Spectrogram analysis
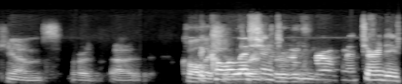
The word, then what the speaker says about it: CIMS: CIMS is pronounced KIMS, or Coalition to Improve Maternity Services.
